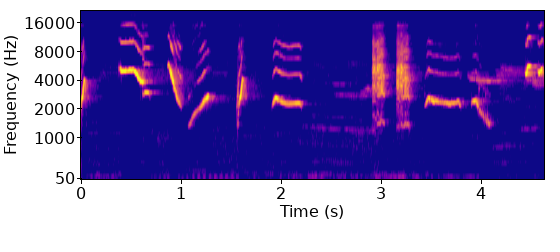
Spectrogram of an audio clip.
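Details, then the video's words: Oriental magpie-robin singing, used as a lure to restart singing in a bird silent after moulting: loud, clear whistled notes sliding up and down, mixed with short harsh rasping bursts, given in quick separate phrases with brief pauses. "pancingan suara untuk terapi burung kacer"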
